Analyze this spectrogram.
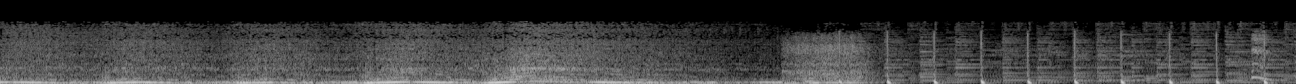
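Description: A car engine revs again and again, its pitch climbing and dropping in several smooth swells over a low running drone. The revving then cuts to a quick run of sharp, evenly spaced clicks.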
